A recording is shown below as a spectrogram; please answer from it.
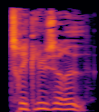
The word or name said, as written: triglycerid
